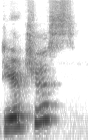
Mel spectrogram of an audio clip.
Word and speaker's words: Dietrice: uh I just want to make sure I'm pronouncing your name right is it dear trust yep Beatrice um dear just has such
